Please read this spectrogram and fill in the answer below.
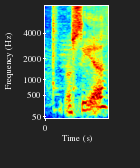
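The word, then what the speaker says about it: Rossiya: is another Russian one Rosia I believe is how you pronounce it yep Oh yeah I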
